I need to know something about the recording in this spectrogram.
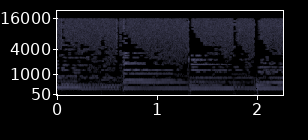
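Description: Solo ukulele played fingerstyle, a slow instrumental melody with a new note or chord plucked about every two-thirds of a second, each one ringing on over a held lower note.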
